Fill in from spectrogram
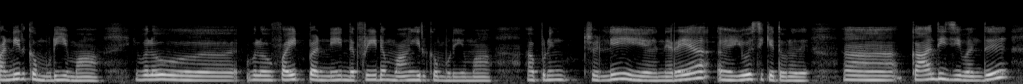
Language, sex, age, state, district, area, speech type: Tamil, female, 18-30, Tamil Nadu, Sivaganga, rural, spontaneous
